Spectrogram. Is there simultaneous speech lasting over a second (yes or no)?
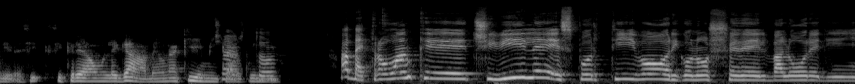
no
